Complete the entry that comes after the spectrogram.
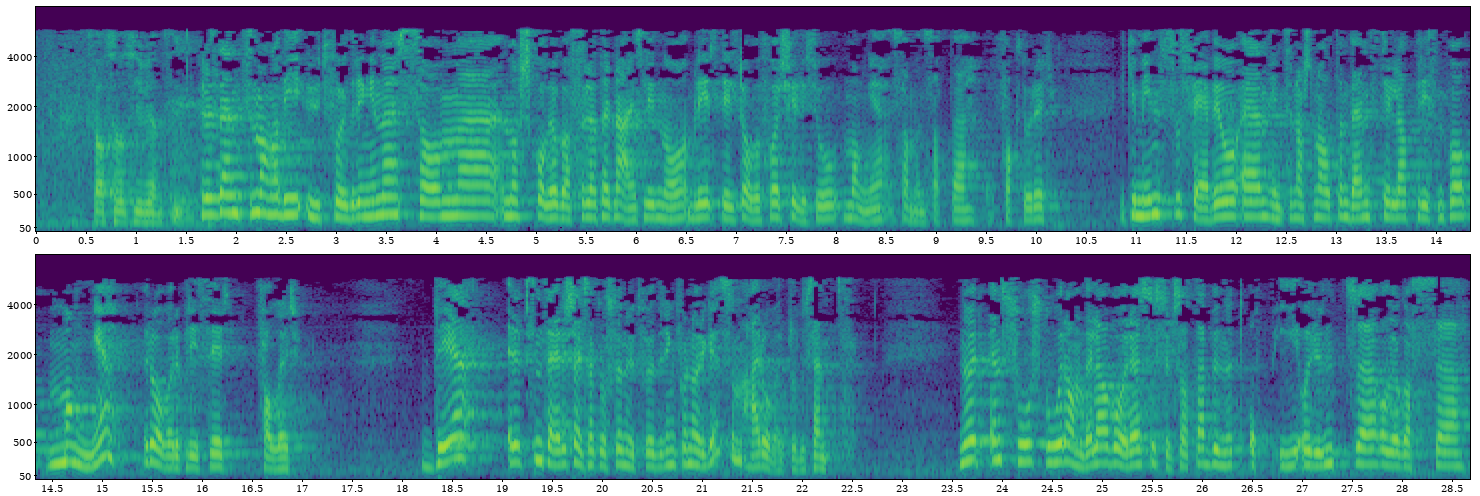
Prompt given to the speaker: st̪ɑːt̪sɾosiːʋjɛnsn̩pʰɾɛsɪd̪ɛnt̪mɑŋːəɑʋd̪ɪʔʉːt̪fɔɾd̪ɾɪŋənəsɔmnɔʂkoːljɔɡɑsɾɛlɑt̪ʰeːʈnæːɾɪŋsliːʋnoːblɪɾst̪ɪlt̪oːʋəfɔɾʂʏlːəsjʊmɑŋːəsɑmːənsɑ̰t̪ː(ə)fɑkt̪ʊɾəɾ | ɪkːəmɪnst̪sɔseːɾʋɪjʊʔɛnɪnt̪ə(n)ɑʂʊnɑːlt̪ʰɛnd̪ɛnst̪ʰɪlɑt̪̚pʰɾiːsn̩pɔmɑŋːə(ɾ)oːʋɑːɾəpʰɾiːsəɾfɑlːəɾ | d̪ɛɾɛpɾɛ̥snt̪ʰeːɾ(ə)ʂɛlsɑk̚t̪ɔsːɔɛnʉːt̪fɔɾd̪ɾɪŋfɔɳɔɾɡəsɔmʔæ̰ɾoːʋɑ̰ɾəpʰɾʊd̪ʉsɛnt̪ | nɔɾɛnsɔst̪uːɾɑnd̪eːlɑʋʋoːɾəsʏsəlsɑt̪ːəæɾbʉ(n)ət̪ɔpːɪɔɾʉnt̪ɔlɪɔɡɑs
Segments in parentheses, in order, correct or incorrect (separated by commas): correct, incorrect, correct, correct, incorrect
